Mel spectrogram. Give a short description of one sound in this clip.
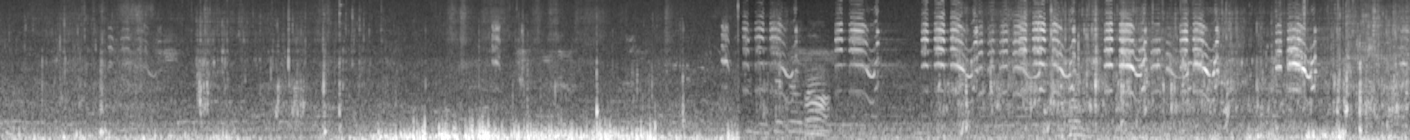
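Feet splash through shallow muddy water.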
